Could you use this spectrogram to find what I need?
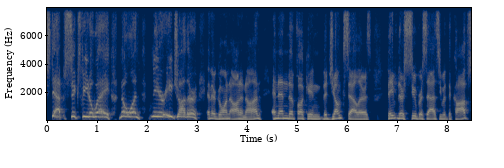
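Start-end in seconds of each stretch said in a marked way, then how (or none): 0.0-3.0 very high, drawn-out police megaphone voice. Retelling how the cops announced over megaphones: imitating a cop on a megaphone. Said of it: "cops show up with the megaphones".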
